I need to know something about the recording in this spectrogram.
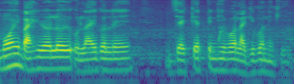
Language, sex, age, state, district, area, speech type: Assamese, male, 45-60, Assam, Nagaon, rural, read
